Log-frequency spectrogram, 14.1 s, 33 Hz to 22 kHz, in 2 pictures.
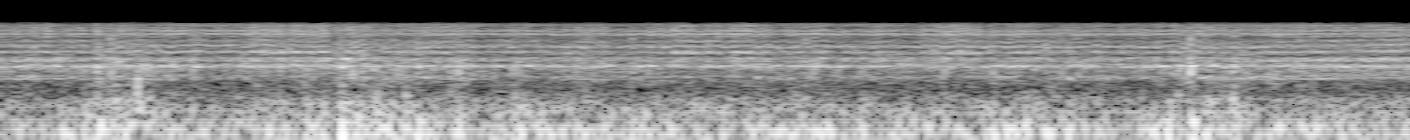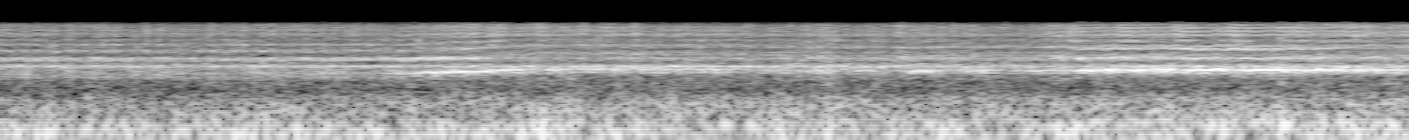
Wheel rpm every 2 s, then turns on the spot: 170, 170, 160, 170, 200, 230, 220.
none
